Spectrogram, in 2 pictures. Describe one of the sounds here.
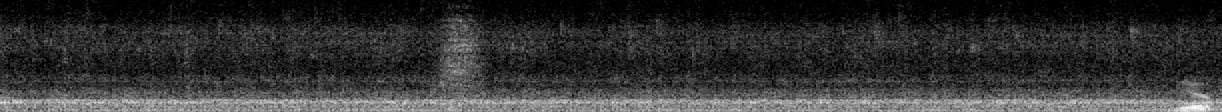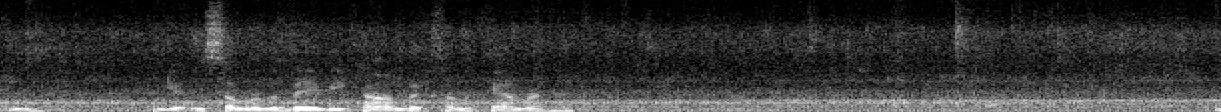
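Air bubbles stream and fizz steadily through water.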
